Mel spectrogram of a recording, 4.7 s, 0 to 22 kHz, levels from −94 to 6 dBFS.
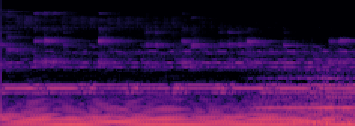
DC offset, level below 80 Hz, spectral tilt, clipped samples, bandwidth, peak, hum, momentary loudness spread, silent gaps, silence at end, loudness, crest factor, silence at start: under 0.1%; -40 dBFS; -7.5 dB/octave; under 0.1%; 14.5 kHz; -24 dBFS; none; 2 LU; none; 0 s; -36 LUFS; 10 dB; 0 s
